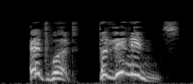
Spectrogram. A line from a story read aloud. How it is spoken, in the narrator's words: Gran snapped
